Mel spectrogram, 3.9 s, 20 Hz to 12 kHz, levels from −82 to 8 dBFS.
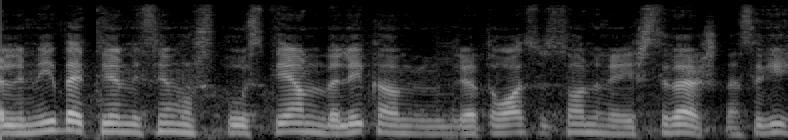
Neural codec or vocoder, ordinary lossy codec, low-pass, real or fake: codec, 44.1 kHz, 1.7 kbps, Pupu-Codec; MP3, 64 kbps; 10.8 kHz; fake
